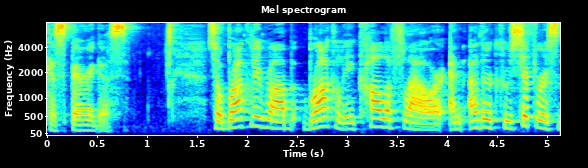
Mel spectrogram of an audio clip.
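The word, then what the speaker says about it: broccoli rabe: dandelion greens and arugula broccoli Rob I'm going to show you broccoli Rob in just a minute it's spelled r a be but it is pronounced Rob broccoli Rob which is related to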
